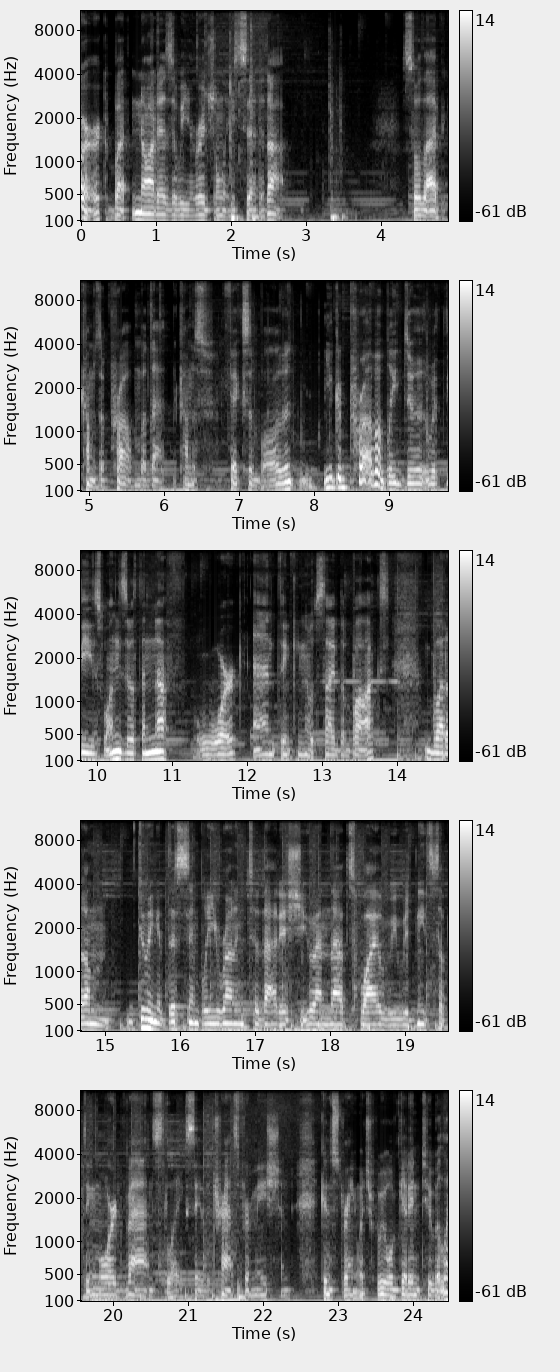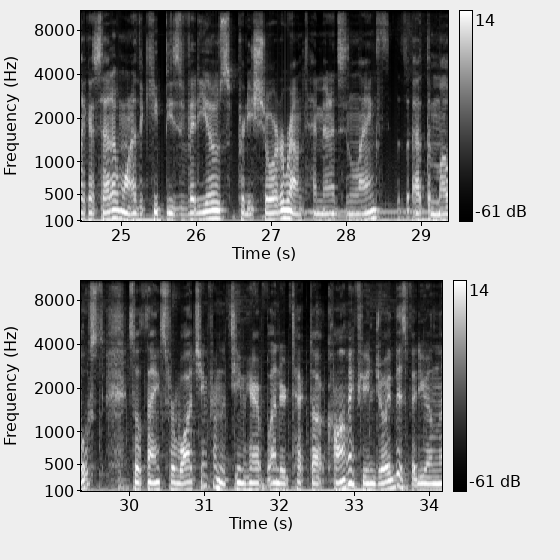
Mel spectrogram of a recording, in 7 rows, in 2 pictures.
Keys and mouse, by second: 1.7-3.5 right drag, 2.2 r, 18.8 ctrl+z, 19.3 ctrl+z, 19.7 ctrl+z, 24.0-30.7 middle drag.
